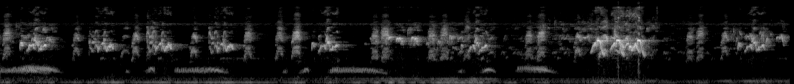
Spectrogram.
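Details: Nine wild sooty-headed bulbuls in West Lampung calling back at a decoy bird: a busy mix of quick chirps and twittering notes, with lower, soft whistled phrases repeating beneath and a louder burst near the end.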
